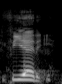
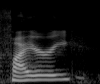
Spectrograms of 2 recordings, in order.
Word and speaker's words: Fieri: Fieri. – Yes. – Fieri. – That's how he pronounces it, and you should respect the man. – Not fiery. – No, Guy Fieri.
